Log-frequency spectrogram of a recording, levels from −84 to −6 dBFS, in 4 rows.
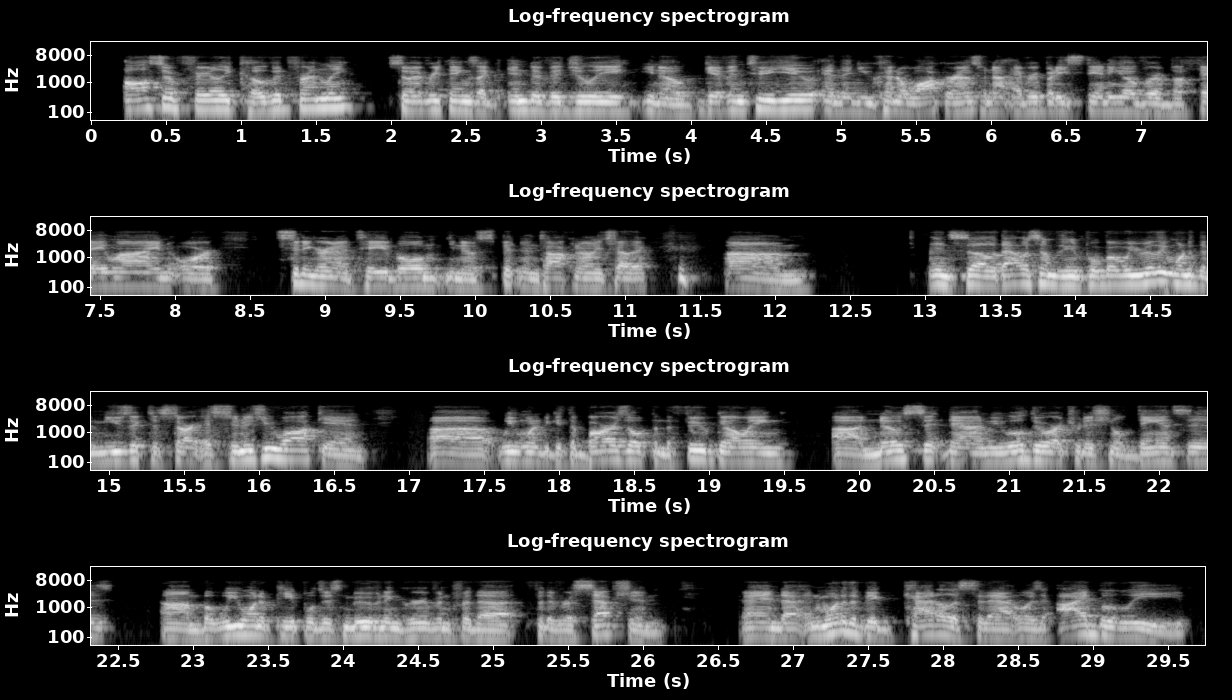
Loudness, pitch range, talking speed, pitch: -21 LUFS, 105-120 Hz, 220 wpm, 110 Hz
